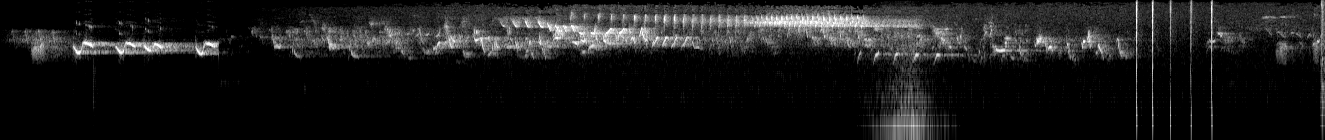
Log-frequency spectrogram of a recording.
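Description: Songbirds chirping and trilling, several songs overlapping. A deep low rumble swells briefly about eleven seconds in and is the loudest moment. Five sharp clicks follow in quick succession near the end.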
